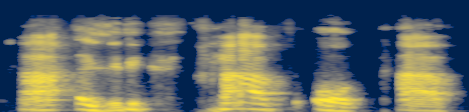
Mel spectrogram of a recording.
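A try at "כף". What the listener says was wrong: Kaf, yeah, right, good.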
